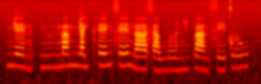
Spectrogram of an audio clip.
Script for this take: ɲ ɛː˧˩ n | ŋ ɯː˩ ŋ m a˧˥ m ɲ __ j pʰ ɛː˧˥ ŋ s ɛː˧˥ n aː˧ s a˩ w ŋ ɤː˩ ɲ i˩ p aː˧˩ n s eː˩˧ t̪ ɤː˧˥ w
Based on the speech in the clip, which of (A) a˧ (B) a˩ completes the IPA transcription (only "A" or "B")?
A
